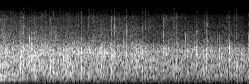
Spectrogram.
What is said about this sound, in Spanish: Vamos, denle un aplauso. Yo estoy predicando mejor de lo que usted está respondiendo.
